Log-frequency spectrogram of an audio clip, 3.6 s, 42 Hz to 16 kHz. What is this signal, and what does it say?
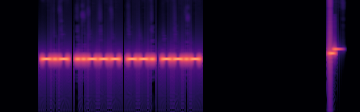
Morse code, heard as a keyed tone, about 41 wpm, 700 Hz. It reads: K2GQ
